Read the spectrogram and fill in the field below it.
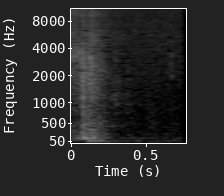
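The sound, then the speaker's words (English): A single short wooden thunk and slide of a dresser drawer holding lingerie being pulled open, fairly loud, then fading into quiet. “Ooh, this is her lingerie drawer.”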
